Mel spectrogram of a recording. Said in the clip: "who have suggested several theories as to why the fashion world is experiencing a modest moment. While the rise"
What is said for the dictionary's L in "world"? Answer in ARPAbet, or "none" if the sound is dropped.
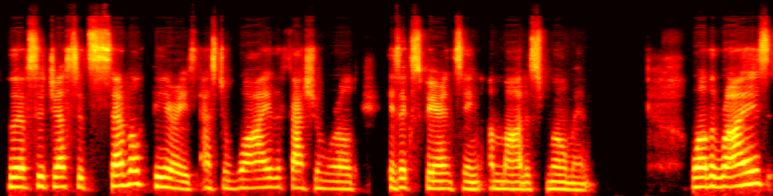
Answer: L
